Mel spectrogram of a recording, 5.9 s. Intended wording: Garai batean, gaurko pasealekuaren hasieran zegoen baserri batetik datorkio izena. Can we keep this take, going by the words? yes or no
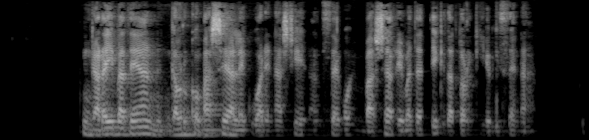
yes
